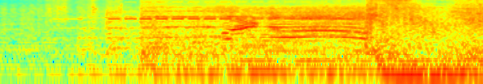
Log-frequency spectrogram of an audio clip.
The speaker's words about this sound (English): Rico takes a small metal conical device and loads it into a bazooka.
